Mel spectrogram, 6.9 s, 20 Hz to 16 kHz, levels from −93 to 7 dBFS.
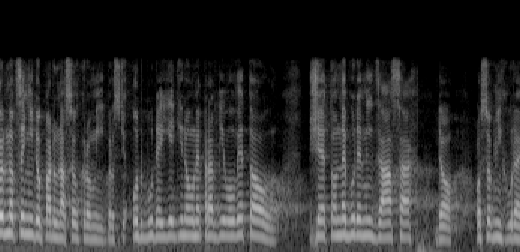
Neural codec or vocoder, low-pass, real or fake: codec, 16 kHz, 2 kbps, FunCodec, trained on LibriTTS, 25 frames a second; 7.2 kHz; fake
